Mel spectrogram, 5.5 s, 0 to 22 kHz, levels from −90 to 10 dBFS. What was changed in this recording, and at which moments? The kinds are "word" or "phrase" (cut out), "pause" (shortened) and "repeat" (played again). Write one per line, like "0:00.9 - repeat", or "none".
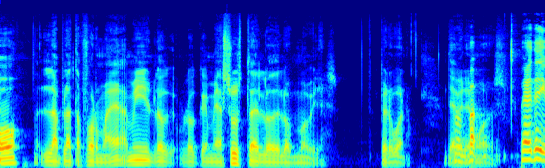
none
